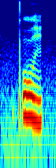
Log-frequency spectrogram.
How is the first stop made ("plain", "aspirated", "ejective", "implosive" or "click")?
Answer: ejective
